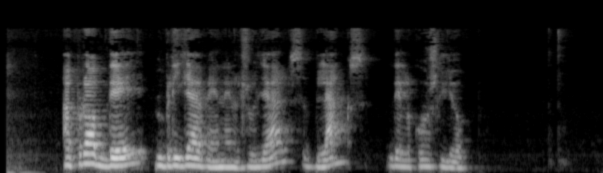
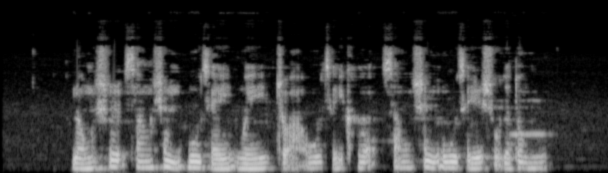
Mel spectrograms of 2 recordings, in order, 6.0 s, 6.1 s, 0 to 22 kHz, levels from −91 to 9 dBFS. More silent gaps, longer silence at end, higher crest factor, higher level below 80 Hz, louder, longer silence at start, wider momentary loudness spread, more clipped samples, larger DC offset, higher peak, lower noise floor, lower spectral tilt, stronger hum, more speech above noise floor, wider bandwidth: neither; first, 1.35 s vs 0.6 s; first, 20 dB vs 14 dB; second, -60 dBFS vs -54 dBFS; second, -20 LUFS vs -14 LUFS; second, 0.05 s vs 0.7 s; first, 17 LU vs 5 LU; neither; neither; about the same, -2 dBFS vs 0 dBFS; first, -75 dBFS vs -54 dBFS; first, -7 dB/octave vs -5 dB/octave; neither; first, 56 dB vs 40 dB; first, 11.5 kHz vs 9.2 kHz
